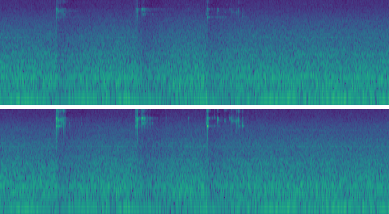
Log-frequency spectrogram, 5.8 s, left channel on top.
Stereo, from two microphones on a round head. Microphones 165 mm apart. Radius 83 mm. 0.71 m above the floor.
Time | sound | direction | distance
0.8 | a clink | 70° right (ahead or behind) | 0.5 m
